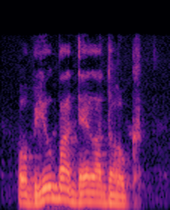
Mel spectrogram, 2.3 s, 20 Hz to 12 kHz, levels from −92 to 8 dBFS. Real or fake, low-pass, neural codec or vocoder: fake; 7.2 kHz; codec, 16 kHz, 6 kbps, DAC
